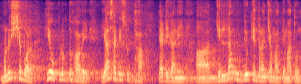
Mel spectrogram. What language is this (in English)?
Marathi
